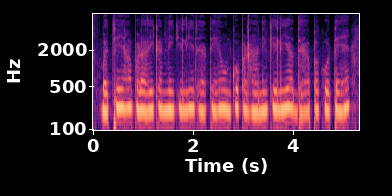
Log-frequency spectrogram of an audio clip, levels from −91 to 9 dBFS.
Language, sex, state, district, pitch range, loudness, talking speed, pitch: Hindi, female, Uttar Pradesh, Varanasi, 205-220 Hz, -14 LUFS, 170 wpm, 210 Hz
